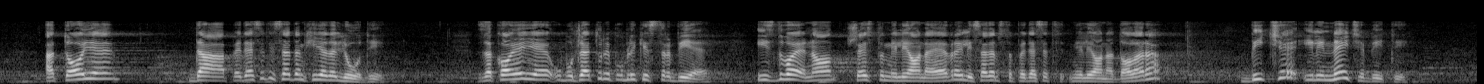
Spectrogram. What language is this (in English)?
Serbian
